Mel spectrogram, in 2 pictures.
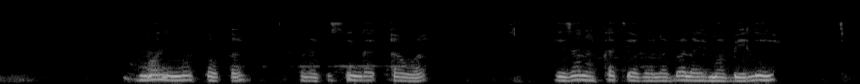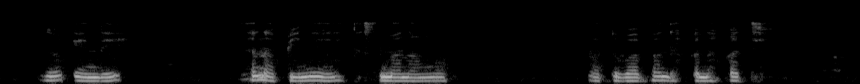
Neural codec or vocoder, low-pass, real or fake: none; 7.2 kHz; real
